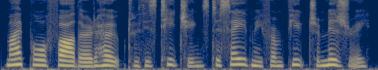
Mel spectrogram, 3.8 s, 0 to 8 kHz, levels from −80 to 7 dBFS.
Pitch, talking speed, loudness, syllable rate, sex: 200 Hz, 220 wpm, -19 LUFS, 5.8 syllables/s, female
